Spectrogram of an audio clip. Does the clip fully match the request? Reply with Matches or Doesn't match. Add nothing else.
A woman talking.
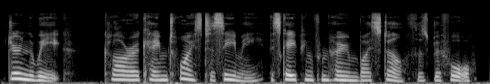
Matches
